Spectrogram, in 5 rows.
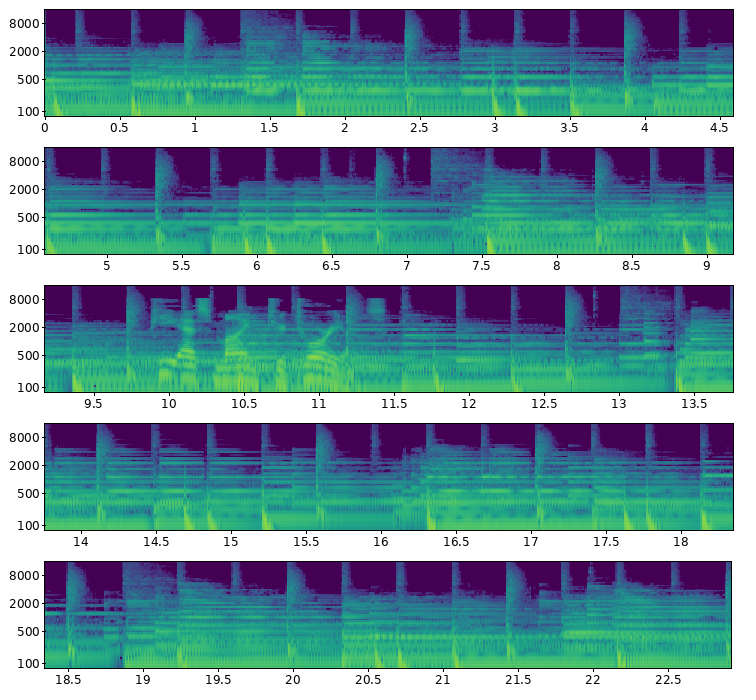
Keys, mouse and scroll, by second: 0.0-0.5 typing, 0.6 click, 3.5-3.9 typing, 4.3 click, 4.8 click, 5.2 space, 5.9 click, 7.0 z, 7.1 click, 9.6 space, 9.8 click, 10.3 space, 10.5 click, 11.2 0, 13.1 click, 15.5 click.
